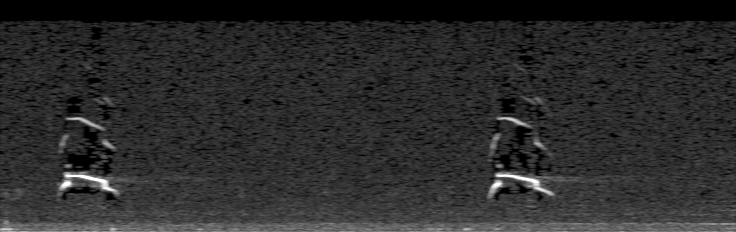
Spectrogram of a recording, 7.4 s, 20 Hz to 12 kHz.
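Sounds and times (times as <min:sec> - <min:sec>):
steady background hiss: 0:00.0 - 0:07.3
European honey buzzard giving plaintive whistled calls: 0:00.6 - 0:01.2, 0:04.9 - 0:05.6.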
